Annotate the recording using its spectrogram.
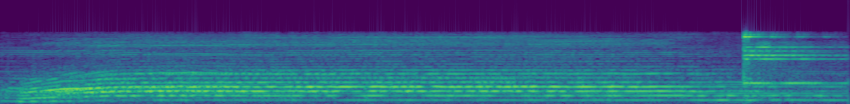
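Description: Chanting: one long held tone that rises slightly in pitch as it begins, then stays steady. A brighter, higher sound joins about five and a half seconds in.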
